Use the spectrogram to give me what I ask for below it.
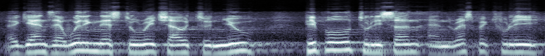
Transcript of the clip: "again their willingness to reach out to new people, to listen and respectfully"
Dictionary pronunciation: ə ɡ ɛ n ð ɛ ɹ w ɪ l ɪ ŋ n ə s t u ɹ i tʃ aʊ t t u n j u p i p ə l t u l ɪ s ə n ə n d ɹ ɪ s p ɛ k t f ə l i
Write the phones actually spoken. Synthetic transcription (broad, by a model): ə ɡ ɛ n ð ɛ ɹ w ɪ l ɪ ŋ n ə s t u ɹ i tʃ aʊ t t u n j u p i p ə l t u l ɪ s ə n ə n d ɹ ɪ s p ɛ k t f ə l i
